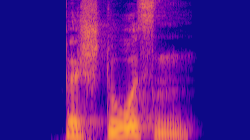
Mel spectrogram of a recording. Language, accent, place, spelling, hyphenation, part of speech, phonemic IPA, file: German, Germany, Berlin, bestoßen, be‧sto‧ßen, verb / adjective, /bəˈʃtoːsn̩/, De-bestoßen.ogg
- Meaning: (verb) 1. to scuff 2. past participle of bestoßen; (adjective) scuffed, damaged, having signs of wear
